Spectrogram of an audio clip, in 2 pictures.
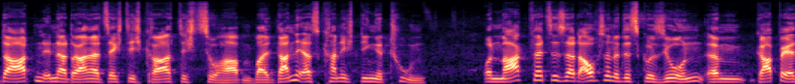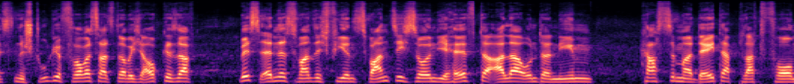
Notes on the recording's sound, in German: OMR 2023. Live vom SAP Stand in Halle 4.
